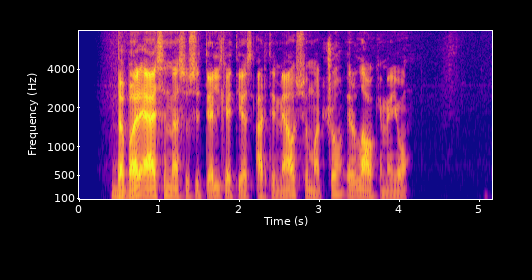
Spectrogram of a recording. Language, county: Lithuanian, Alytus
